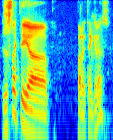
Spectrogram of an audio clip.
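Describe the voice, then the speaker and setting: A man in a relaxed conversation, reading out film blurbs. He stumbles over names, restarts his words and laughs easily as he goes. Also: medium pitch, fairly quick, vocal fry. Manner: reads product blurbs aloud, stumbling and restarting, laughs often. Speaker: host. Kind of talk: casual chat.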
